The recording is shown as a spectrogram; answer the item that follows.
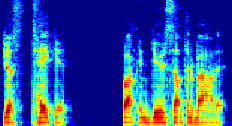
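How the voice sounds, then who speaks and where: A man in his thirties chatting casually and excitedly as a podcast guest, rambling with lots of slang and swearing. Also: lowish voice, fast talker, breathy edge, no echo. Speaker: podcast guest, disc golf business owner.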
